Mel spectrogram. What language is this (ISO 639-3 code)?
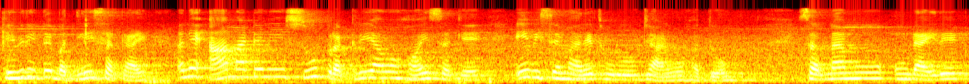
guj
